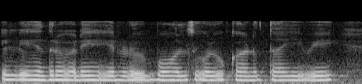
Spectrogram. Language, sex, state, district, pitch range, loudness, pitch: Kannada, female, Karnataka, Bidar, 195-205 Hz, -14 LUFS, 200 Hz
